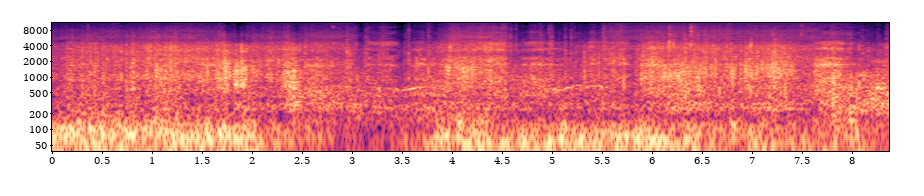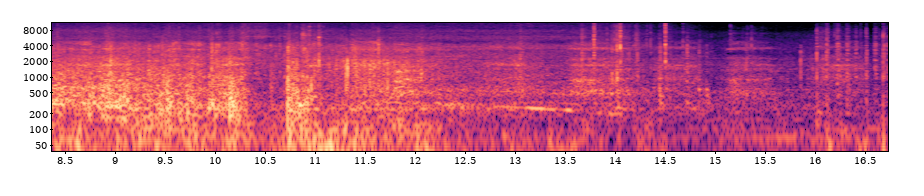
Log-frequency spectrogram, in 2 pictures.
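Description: Wind buffeting the action camera's microphone and knobby tyres rolling fast over dirt and gravel on a descending mountain bike, with scattered clicks and knocks from the bike. About ten seconds in the noise drops briefly, then surges again as the bike comes off a wooden ramp. Near the end it dies down as the bike slows on tarmac.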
